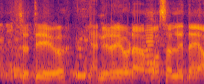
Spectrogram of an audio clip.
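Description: A man speaking close to the microphone, in a steady stream of talk with no other sound standing out.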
